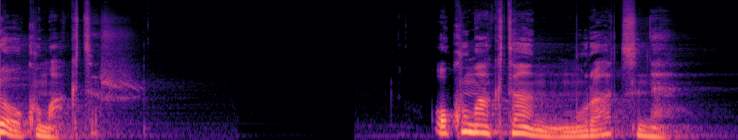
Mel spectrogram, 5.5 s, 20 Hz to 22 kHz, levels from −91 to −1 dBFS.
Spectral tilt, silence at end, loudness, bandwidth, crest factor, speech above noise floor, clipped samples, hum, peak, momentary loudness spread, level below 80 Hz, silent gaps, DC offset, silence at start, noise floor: -6.5 dB/octave; 0.4 s; -26 LUFS; over 20 kHz; 20 dB; over 65 dB; under 0.1%; 50 Hz at -55 dBFS; -6 dBFS; 19 LU; -52 dBFS; none; under 0.1%; 0 s; under -90 dBFS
